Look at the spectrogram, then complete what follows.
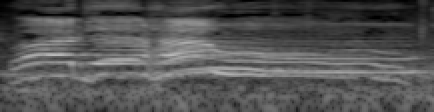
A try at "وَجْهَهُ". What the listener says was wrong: नाक में नहीं हु وجهه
